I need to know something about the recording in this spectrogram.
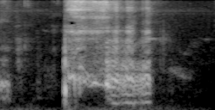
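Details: A wild long-tailed macaque (Macaca fascicularis) in forest full of wild macaques, with rain about to fall, gives a single harsh, raspy call lasting under a second that frightens a young pet monkey.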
